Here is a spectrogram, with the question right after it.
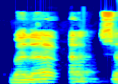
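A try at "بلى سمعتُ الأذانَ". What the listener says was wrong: नहीं, समी, मी यहाँ पे ई आता यानी कसरा आता है, समय तू अल आदाना,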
